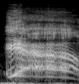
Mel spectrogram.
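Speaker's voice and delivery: very high cartoonish scream; imitation of a raging neighbor's yell; mock scream. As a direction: scream it like a man jumping up and down. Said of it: "he starts fucking screaming".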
